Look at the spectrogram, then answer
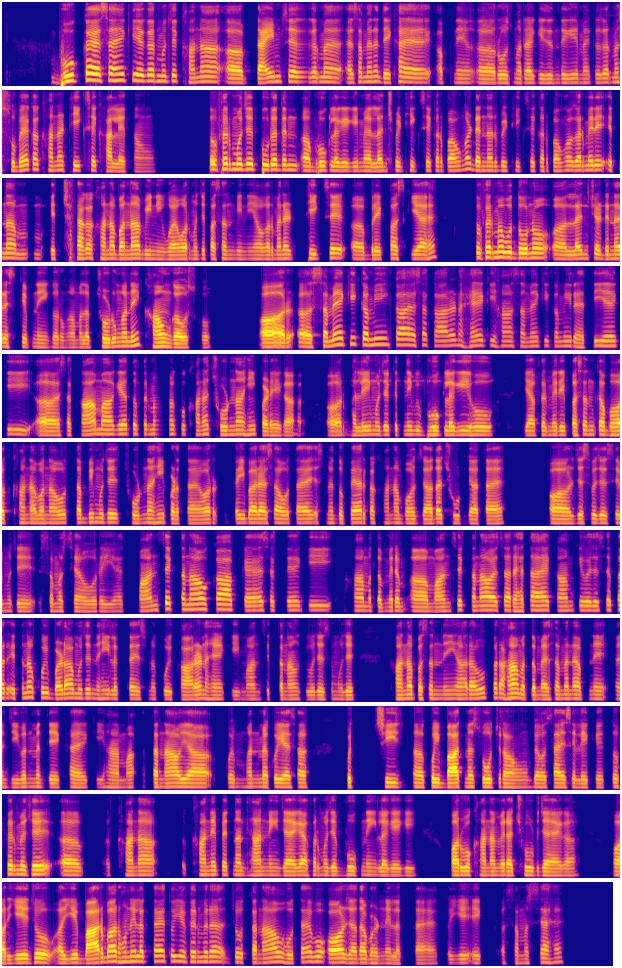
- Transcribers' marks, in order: in English: "टाइम"; in English: "लंच"; in English: "डिनर"; in English: "ब्रेकफ़ास्ट"; in English: "लंच"; in English: "डिनर स्किप"
- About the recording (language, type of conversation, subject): Hindi, advice, क्या आपका खाने का समय अनियमित हो गया है और आप बार-बार खाना छोड़ देते/देती हैं?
